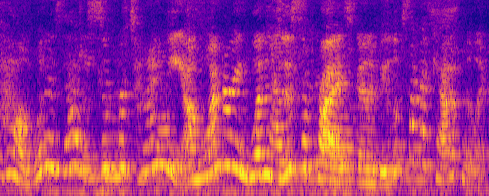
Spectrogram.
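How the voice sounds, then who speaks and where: A woman teaching children through an interactive read-aloud, thinking out loud and checking in with her listeners. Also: high-pitched, sing-song, fast, a crowd in the background. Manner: thinking aloud with musing hums and exclamations. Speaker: elementary school teacher. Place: classroom with echo. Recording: roomy, distant mic, faint noise.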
